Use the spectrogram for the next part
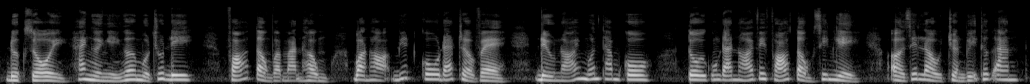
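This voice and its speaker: A woman's voice: mid-range voice, a little mellow, no room sound, lightly acted. A woman reading the lines of a worried young woman who scolds her friend, for an audio novel. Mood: scolding. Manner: scolding, hurried.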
